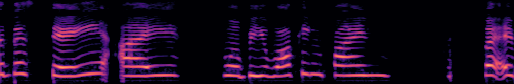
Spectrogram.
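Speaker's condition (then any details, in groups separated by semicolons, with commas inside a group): Dystonia; diagnosed age 10, now 33, on medication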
